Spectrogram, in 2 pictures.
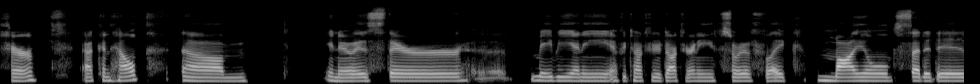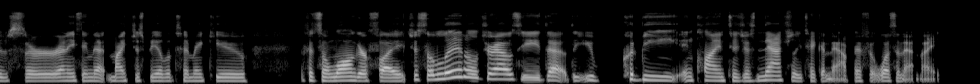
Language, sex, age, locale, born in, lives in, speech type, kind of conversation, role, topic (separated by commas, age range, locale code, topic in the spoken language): English, female, 35-39, en-US, United States, United States, conversation, advice, advisor, How can I manage restlessness during long commutes or travel?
